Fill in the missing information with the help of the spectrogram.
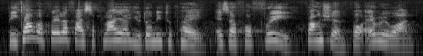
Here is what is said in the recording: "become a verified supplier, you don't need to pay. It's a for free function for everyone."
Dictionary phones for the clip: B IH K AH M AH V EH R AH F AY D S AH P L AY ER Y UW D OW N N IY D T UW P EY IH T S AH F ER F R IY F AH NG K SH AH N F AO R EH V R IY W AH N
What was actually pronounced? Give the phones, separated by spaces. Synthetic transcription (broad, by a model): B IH K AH M AH F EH L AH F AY S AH P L AY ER Y UW D OW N N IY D T UW P EY IH T S AH F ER F R IY F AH NG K SH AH N F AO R EH V R IY W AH N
